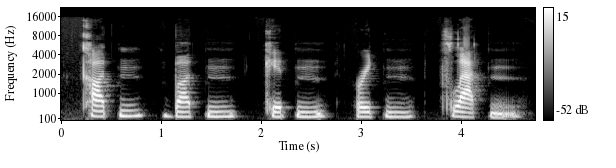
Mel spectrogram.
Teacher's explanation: the letter t as D potato and we have these words we pronounce the letter t t as a stop T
